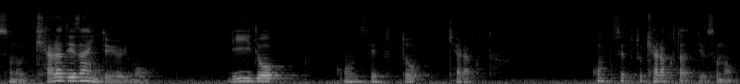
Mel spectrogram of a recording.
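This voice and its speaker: Talking at a fairly quick pace with long, frequent pauses, a man with a fairly low pitch makes very wide pitch swings amid audible room echo. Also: big swings in loudness. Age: 40s. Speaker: fashion journalist and podcast host. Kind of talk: casual chat.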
